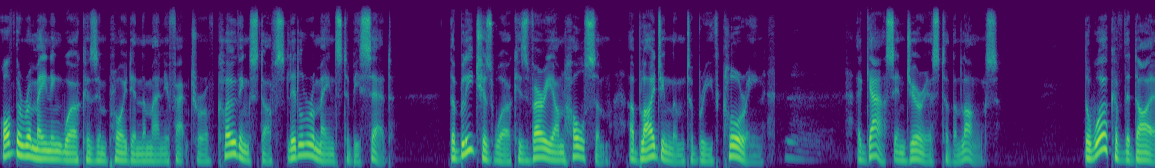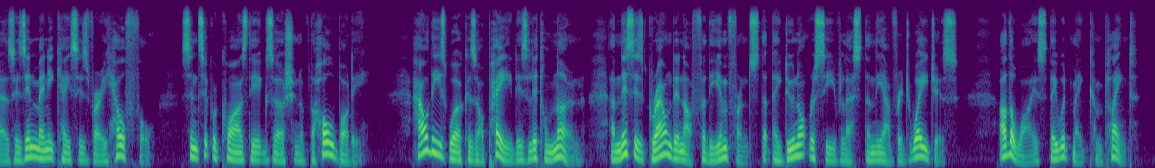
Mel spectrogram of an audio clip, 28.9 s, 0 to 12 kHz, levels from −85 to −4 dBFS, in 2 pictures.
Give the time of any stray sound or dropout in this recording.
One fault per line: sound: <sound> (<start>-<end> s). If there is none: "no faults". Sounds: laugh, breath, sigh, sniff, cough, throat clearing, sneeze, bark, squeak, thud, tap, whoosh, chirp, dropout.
sound: sigh (9.8-10.5 s)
